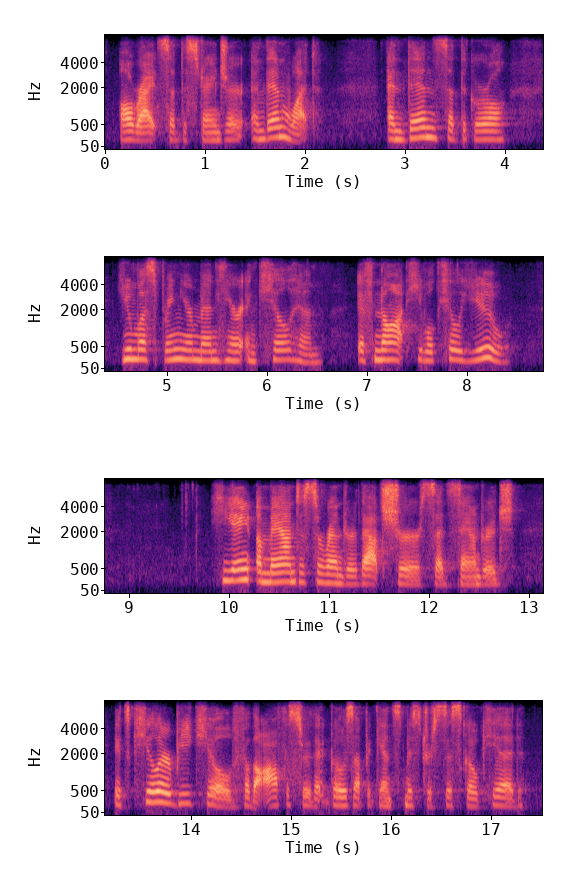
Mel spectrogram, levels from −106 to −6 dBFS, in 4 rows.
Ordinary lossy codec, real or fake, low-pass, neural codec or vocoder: Opus, 16 kbps; real; 7.2 kHz; none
